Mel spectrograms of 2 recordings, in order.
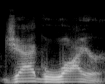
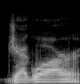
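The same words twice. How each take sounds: First: It is said the way Jacksonville fans say it. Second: It is said in the usual standard way. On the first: The speaker calls it wrong. "but not Jaguar" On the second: The speaker calls it right. "Jaguar is fine"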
